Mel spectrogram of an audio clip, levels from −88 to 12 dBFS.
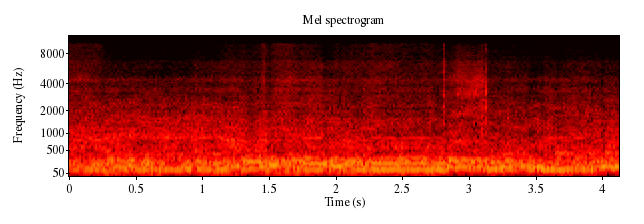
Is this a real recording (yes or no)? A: no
